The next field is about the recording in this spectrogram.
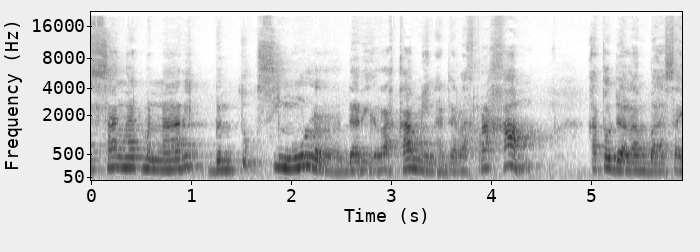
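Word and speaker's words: רחמים: Nah, saudara, dalam pengertian bahasa Ibrani, the word mercy in Hebrew adalah diucapkan dalam kata rachamin. Saya ulang, rachamin.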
